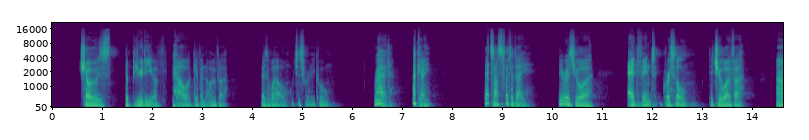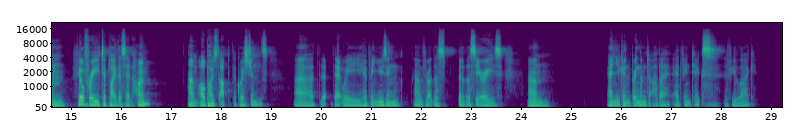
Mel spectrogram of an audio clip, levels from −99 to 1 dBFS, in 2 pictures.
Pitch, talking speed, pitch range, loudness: 125 Hz, 140 wpm, 115-135 Hz, -35 LUFS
